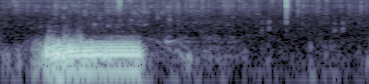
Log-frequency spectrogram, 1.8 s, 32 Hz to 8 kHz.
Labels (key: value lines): label: biophony, growl
recorder: SoundTrap 600 or HydroMoth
